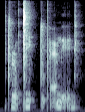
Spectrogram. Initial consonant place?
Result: alveolar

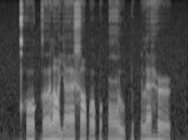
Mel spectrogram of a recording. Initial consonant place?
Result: velar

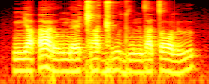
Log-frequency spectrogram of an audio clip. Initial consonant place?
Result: palatal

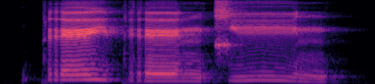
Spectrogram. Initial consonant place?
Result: labial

